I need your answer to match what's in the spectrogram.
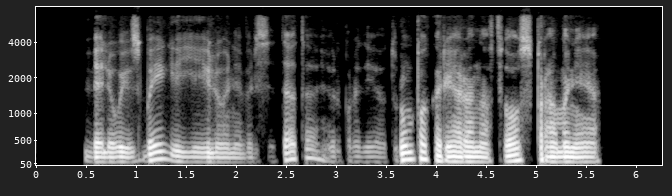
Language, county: Lithuanian, Telšiai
